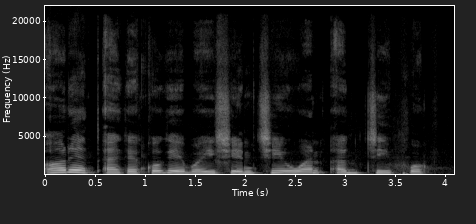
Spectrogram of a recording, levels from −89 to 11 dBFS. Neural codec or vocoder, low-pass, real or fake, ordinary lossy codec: vocoder, 44.1 kHz, 128 mel bands, Pupu-Vocoder; none; fake; none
